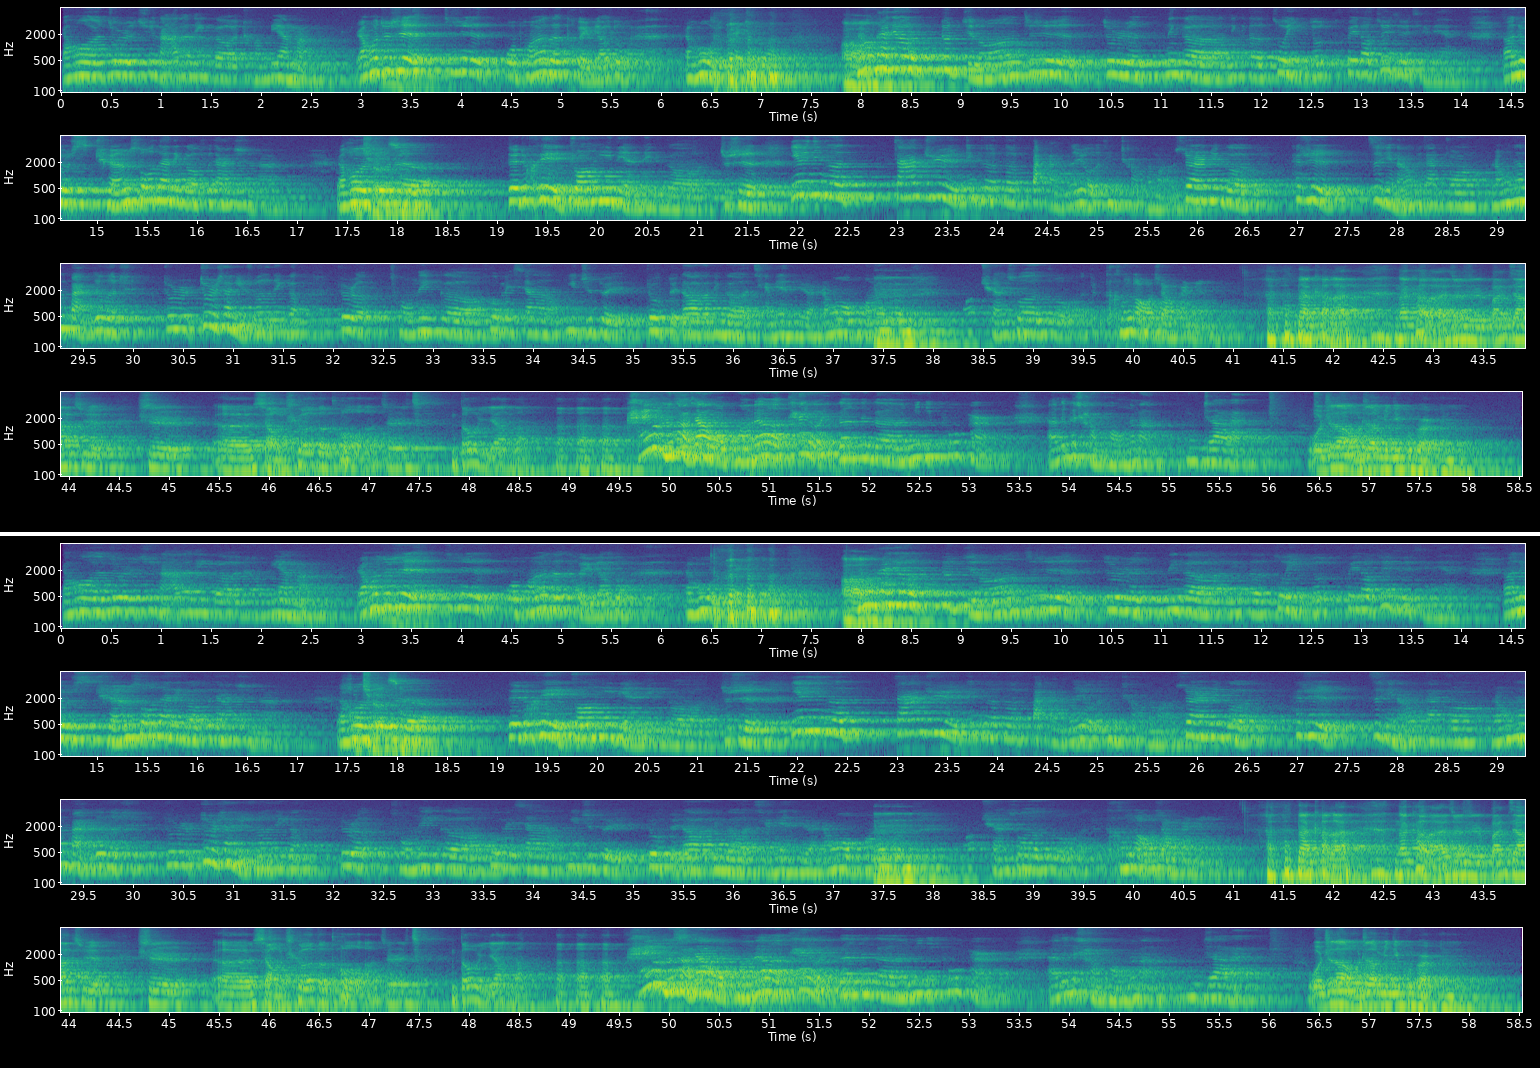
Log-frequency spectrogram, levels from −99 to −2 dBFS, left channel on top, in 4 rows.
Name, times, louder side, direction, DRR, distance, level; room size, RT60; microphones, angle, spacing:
voice 1, 0.0-2.5 2.9-7.1 8.0-16.8 17.4-18.3 19.1-22.6 23.0-26.6 27.0-27.4 27.7-30.1 30.3-31.7 32.1-37.7 38.3-40.9 49.6-54.9 55.2-56.1, left 1 dB, 80° left, 1 dB, 1.8 m, -21 dB
voice 2, 3.2-3.5 6.6-7.2 7.8-8.2 17.7-18.0 37.4-37.8 41.3-45.1 45.4-47.5 47.9-48.5 48.9-49.7 56.4-58.0, equal, 20° right, 1 dB, 1.4 m, -20 dB
17.5 x 8.3 x 4.0 m, 2.1 s
head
